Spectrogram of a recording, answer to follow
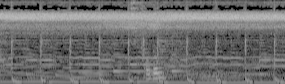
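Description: Background music with a steady beat of about three to four low thumps a second and held notes, over a steady high-pitched insect drone.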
